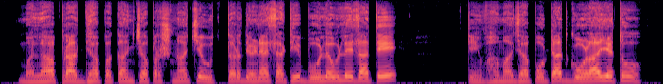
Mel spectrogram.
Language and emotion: Marathi, fearful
